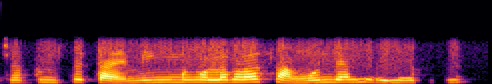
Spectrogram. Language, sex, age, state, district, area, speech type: Marathi, female, 30-45, Maharashtra, Wardha, urban, conversation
